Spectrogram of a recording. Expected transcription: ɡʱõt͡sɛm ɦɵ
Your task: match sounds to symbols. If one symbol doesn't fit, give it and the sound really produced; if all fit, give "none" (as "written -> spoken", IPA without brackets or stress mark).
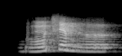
none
